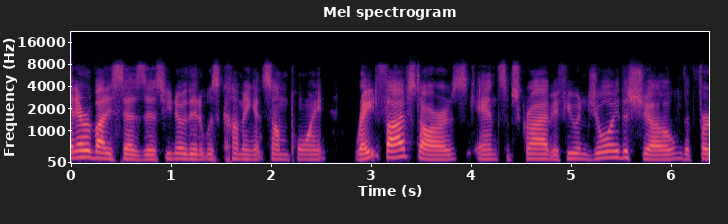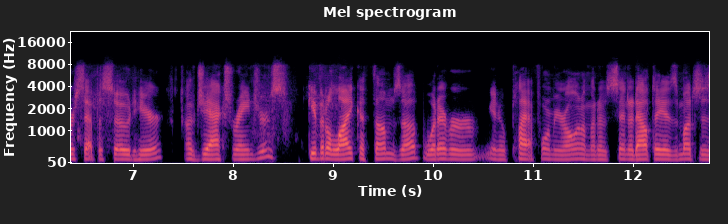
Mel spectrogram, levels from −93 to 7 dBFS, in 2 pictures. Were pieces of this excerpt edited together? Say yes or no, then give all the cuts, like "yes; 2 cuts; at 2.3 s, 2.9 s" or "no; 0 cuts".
yes; 1 cut; at 4.0 s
